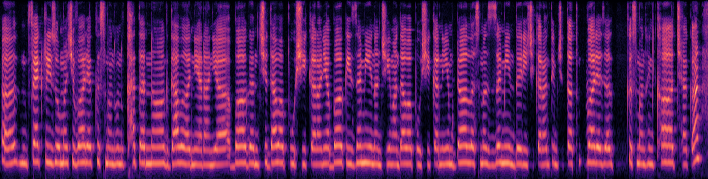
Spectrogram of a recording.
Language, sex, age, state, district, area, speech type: Kashmiri, female, 18-30, Jammu and Kashmir, Budgam, rural, spontaneous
